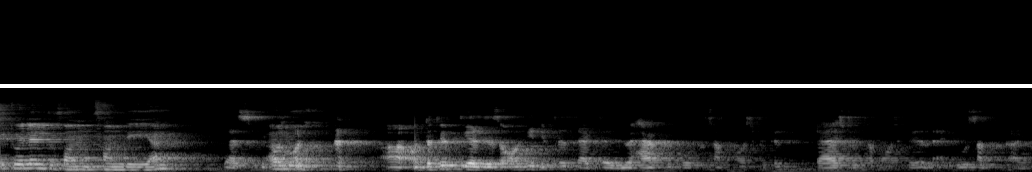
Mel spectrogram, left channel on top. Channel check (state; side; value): silent; left; 58 dB below the other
